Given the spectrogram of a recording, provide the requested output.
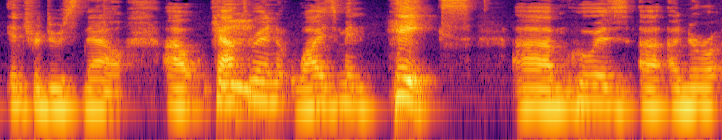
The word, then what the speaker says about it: Hakes: an element of humor I always say it rhymes with chocolate cake with an h and an s on the end there you go I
